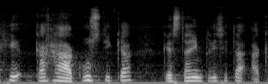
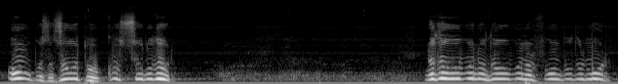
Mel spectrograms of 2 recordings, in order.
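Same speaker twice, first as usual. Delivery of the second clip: gibberish voice; 6 semitones higher than usual. Shown as a demonstration. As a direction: sell the nonsense with a strange high voice. Nonsense gibberish demo of voice. (galimatías con voz aguda y extraña)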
